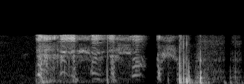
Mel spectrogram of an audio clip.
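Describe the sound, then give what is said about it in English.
A fit of harsh coughing from someone sick for two days, stirred up by laughing, several rough bursts in quick succession with a brief pause midway, loud with no talking over it. “But that laugh just stirred the cough up.”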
